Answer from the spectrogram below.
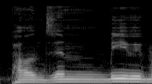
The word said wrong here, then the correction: Ponzinibbio: I don't know how to say this dude's last name. It's Ponzinibbio.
